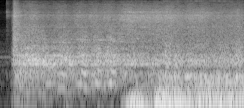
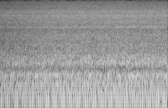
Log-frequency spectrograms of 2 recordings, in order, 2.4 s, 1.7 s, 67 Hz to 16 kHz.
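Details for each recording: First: 1995 BMW E38 740i M60B40 V8, first start after replacing the timing chain tensioner without priming it with oil: loud clattery idle with busy metallic chatter as the unprimed tensioner fills with oil; it then settled and ran smoothly. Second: 1995 BMW E38 740i M60B40 V8 at first start after timing chain tensioner replacement, tensioner not pre-primed with oil: initially loud as the tensioner fills with oil, then a smooth, steady idle with no knocks or misses; normal idle.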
